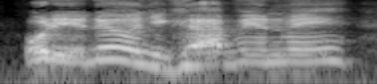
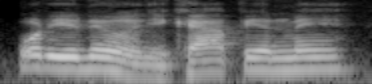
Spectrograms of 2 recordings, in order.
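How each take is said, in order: First: High, loud mocking echo; louder emphatic mimicking. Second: Slightly raised, puzzled challenge; mildly agitated friend. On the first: Hunter copies an agitated friend's complaint, loud exaggerated mimicry. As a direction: parrot the complaint back much louder and higher. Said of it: "a little bit louder, a little bit more emphatic". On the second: Acted. Friend challenges the person copying them, mild irritation. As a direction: question the copycat with mild annoyance. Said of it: "think about how agitated you would get".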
